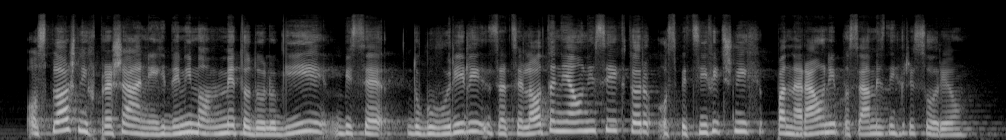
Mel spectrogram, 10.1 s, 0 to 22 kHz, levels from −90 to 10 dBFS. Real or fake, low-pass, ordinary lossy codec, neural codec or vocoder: fake; 14.4 kHz; none; codec, 44.1 kHz, 7.8 kbps, DAC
